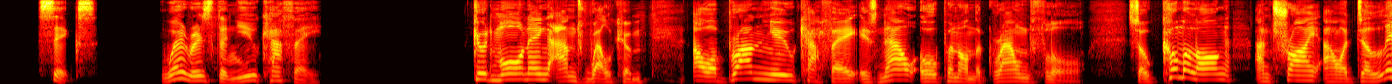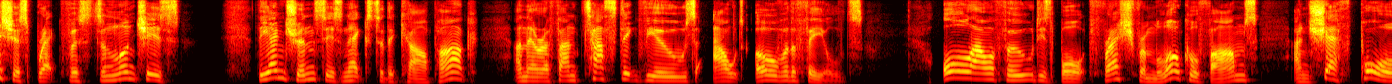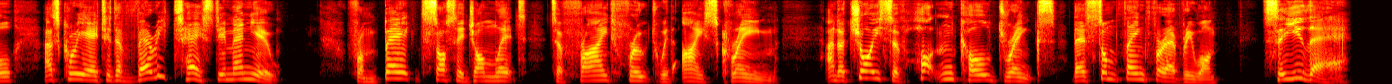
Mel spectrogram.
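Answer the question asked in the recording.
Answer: on the ground floor, next to the car park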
